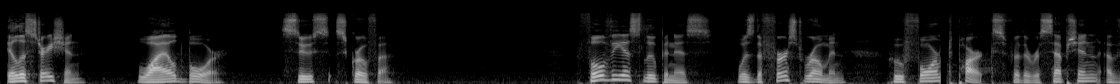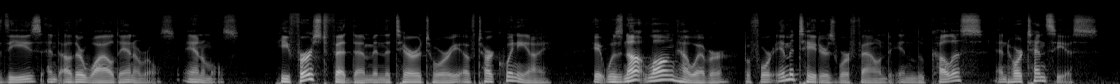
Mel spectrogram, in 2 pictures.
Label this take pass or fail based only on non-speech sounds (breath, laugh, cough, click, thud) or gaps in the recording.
fail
